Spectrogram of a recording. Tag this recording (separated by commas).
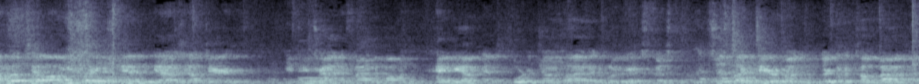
Speech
